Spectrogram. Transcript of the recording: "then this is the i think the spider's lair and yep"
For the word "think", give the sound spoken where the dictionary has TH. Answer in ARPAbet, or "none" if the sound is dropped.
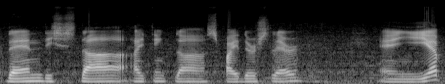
T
